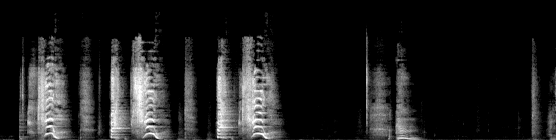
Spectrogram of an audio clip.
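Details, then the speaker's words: Girl with allergies has a sneeze attack: about five loud sneezes in quick succession, each with a sharp inhaled lead-in; repeated sneezing. "had a sneeze attack we're good we're done"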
